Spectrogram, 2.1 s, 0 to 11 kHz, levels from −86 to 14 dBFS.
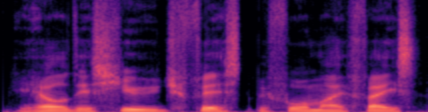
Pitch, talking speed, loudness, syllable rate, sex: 125 Hz, 225 wpm, -16 LUFS, 4.9 syllables/s, male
